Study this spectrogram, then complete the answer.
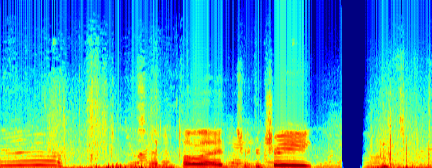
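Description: Young children talk excitedly close by.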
